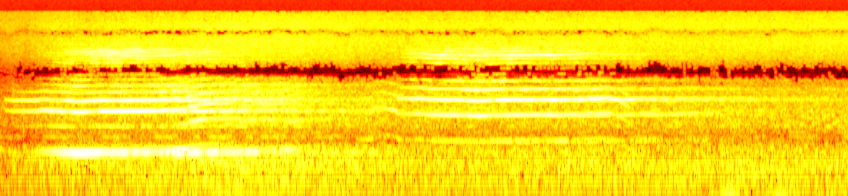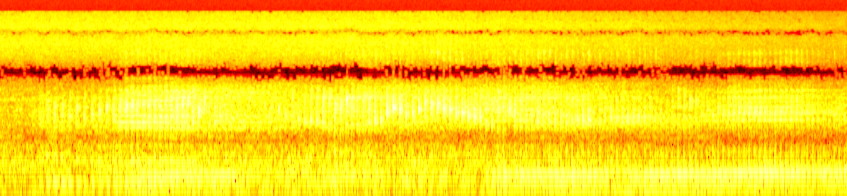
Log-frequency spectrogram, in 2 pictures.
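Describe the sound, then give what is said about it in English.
Long, sliding tonal calls with rich harmonics rise and fall over a steady low rumble, followed by warbling, wavering moans: recorded whale song from Roger Payne's whale tape, moderately loud and echoing, with no voices. “That was Moth Prof Roger Payne's beloved whale tape.”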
